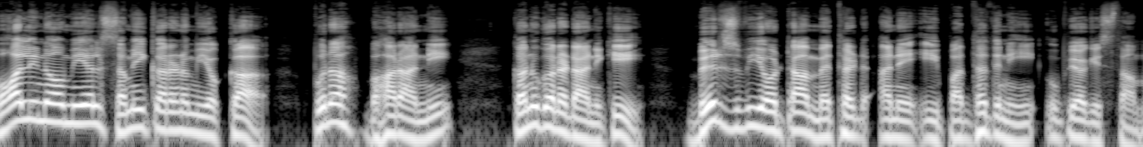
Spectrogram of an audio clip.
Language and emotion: Telugu, neutral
